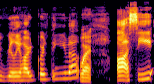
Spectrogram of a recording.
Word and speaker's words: Ossi: Aussie, OSSI, because it rhymes with Stassi.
